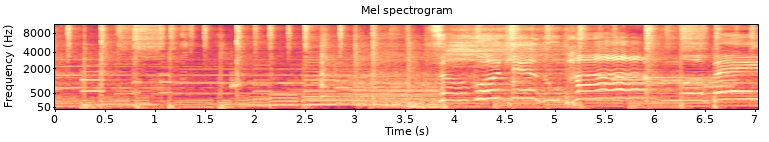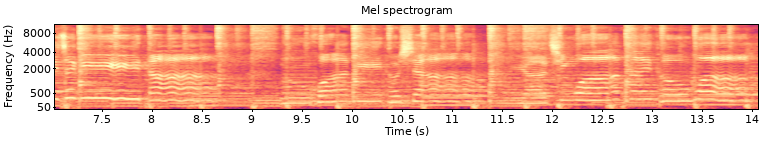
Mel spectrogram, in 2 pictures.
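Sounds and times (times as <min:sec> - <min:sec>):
vibrato melody line: 0:00.0 - 0:08.3
folk-pop song with band: 0:00.0 - 0:14.0.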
